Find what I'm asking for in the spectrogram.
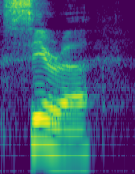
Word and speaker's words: Sira: Sira, pronounced Sira.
